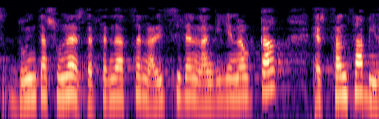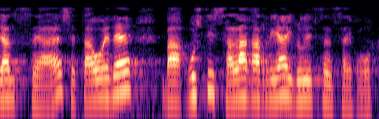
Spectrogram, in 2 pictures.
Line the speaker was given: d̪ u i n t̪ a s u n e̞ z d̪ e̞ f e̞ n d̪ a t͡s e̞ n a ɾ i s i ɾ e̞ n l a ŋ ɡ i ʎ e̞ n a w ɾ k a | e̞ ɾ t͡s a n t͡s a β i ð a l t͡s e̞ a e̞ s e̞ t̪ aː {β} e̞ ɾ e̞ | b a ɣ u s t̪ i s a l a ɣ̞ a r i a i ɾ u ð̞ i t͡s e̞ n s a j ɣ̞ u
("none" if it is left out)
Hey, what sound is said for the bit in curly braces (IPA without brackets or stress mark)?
w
